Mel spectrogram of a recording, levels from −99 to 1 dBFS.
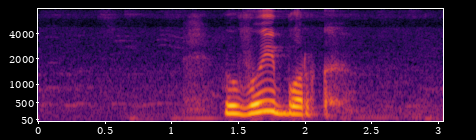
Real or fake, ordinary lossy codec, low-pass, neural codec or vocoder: real; none; none; none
